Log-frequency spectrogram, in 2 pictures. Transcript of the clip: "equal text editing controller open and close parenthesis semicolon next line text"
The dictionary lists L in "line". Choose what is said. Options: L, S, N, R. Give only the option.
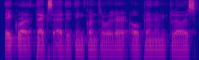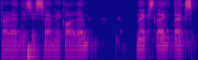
L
